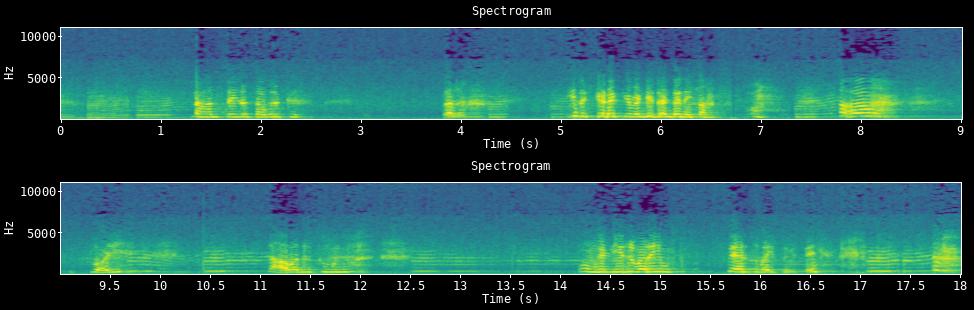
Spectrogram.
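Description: An older woman speaks anxiously, close by.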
